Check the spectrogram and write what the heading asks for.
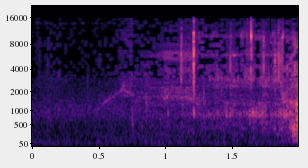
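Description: A float rod struck upward, pulling the line and float up out of the river: a swishing splash of water that builds through the second half, with a few light clicks. The strike answers the float dragging under, a false bite from the rig catching the bottom where the river is shallower than it was set for.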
